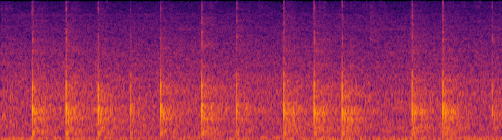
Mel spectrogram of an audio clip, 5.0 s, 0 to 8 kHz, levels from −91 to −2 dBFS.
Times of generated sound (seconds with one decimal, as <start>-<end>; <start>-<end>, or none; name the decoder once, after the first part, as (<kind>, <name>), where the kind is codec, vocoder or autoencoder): 0.0-1.4 (vocoder, BigVGAN v2); 2.2-2.8; 4.0-4.6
